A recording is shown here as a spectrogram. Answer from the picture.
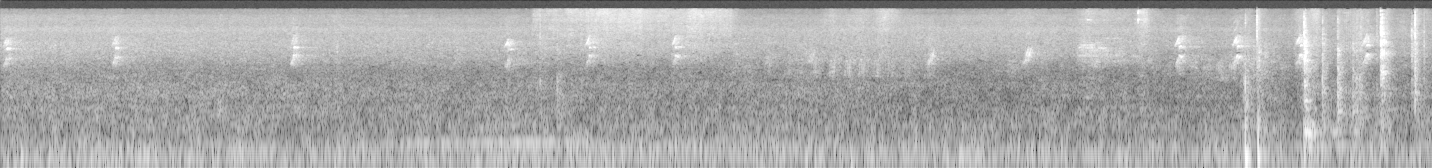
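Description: A bird chirping faintly, with short chirps every second or two over a quiet outdoor background. A few sharp clicks and knocks come near the end.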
